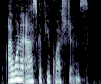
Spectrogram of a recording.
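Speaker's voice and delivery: ordinary delivery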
